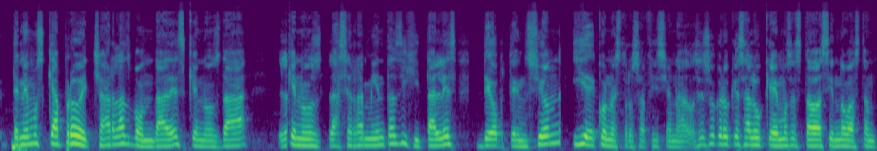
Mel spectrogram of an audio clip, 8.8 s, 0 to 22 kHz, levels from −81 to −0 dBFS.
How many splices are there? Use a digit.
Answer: 5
